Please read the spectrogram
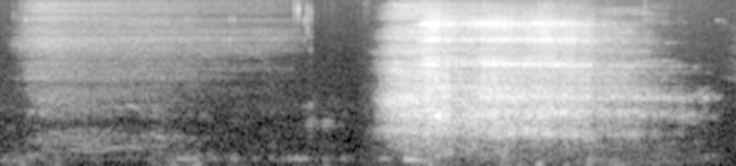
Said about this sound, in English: So deep breath.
